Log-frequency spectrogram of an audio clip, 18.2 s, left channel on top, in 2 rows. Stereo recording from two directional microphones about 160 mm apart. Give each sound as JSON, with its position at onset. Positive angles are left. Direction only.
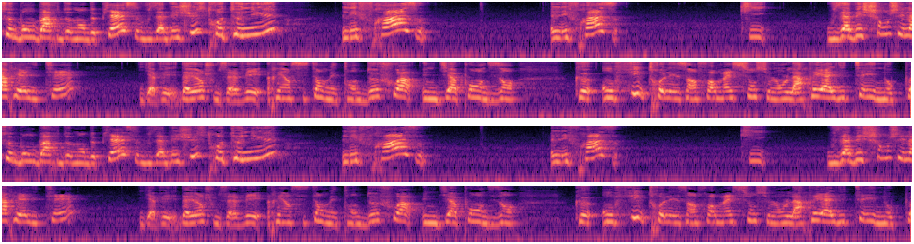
{"t": 0.0, "sound": "speech", "side_deg": -15}
{"t": 5.5, "sound": "speech", "side_deg": -15}
{"t": 8.4, "sound": "speech", "side_deg": -15}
